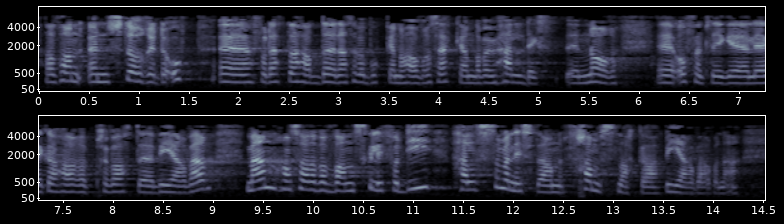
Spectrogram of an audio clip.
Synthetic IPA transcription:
ɑt̪hɑnœnskəɔɾʏd̪ːɑʔʊpːfɔd̪ɛt̪ːəɦɑd̪ːəd̪ɛt̪ːəʋɑɾbʊkːənɑhɑʋʁəsɛkːənd̪ɛʋɑɾʉɦɛld̪ɪɡs | nɔɾ | ʔɔfənt̪ʰlɪɡəleːɡəɾɦɑɾpʰɾɪʋɑːt̪əbiːæɾʋæɾbmɛnɦɑnsɑːd̪ɛʋɑɾʋɑnskəlɪfɔd̪iːhɛlsəmɪnɪst̪əɾənfɾɑmsnɑkːɑbiːæɾʋæ̰ɾbənə̰

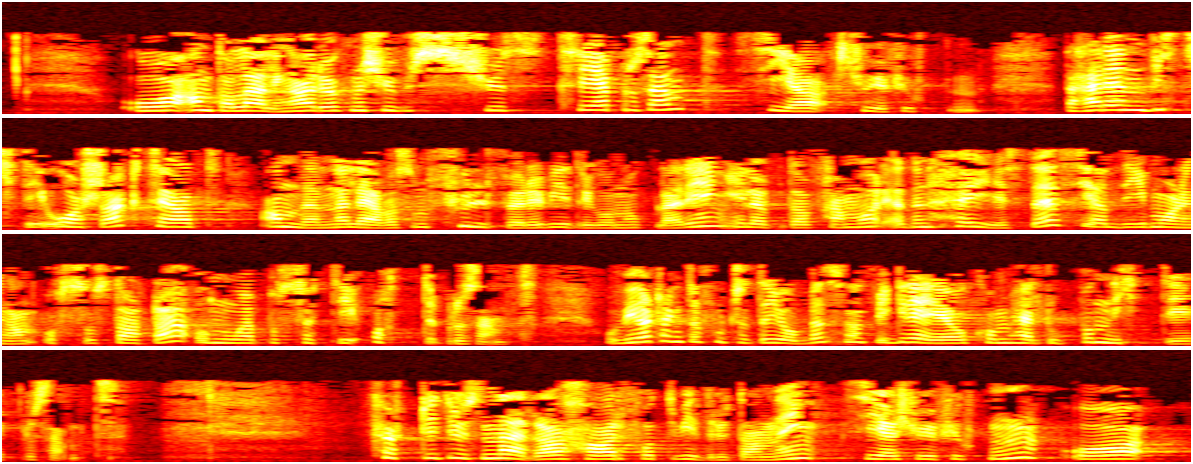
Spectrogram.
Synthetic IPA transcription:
ʔɔɑnt̪ɑlæːlɪŋəhɑɾøːkt̪mɛɕʉɕʉːət̪ʰɾeːpʰɾʊsɛnt̪siːɑɕʉːəfjʊʈɳ̩d̪̥ɛɦæːɾæɾɛnʋɪkt̪ɪʔoːʂɑːkt̪ʰɪlɑt̪ʔɑ̰nd̪eːln̩əɛleːʋəʂɔmfʉlːføːɾəɾʋiːd̪əɾəɡoːənəʊpːlæːɾɪŋɪ̰løːpət̪ɑʋfɛmoːɾʔæ̰ɖɛnhœʏəst̪əsiːɑd̪ɪmoːlɪŋɑnɔsːɔst̪ɑːʈɑʔɔnuːæɾpʰɔsœt̪ːɪʔɔt̪ːəpʰɾʊsɛ̰nt̪ɔʋɪhɑʈʰɛŋk̚t̪ɔfʊʈʂɑt̪ːəjɔbːənsɔnɑt̪ʋɪɡɾæɪəɾɔkʰɔmːheːlt̪ʊpʰːɔnɪt̪ːɪpʰɾʊsɛ̰nt̪ | fœʈːɪt̪ʰʉːsən̩læːɾəɾɑhɑɾfɔt̪ːʋiːd̪əɾəʉːt̪d̪ɑnːɪŋsiːɑçʉːəfjʊʈːɳ̩ʔɔ

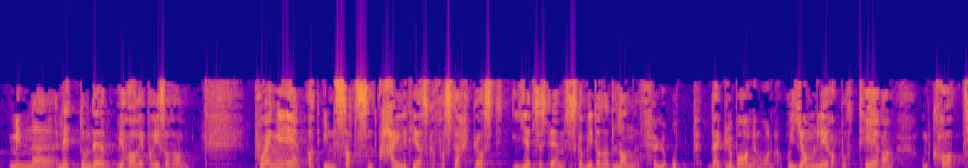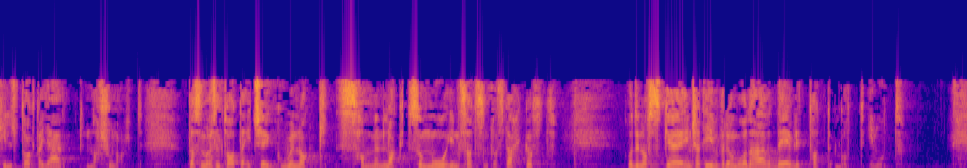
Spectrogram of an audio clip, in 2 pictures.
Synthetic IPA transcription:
mɪnːəlɪt̪ːɔmd̪ɛʋɪɦɑɾɪpʰɑɾiːsɑːʋt̪ʰɑːln̩ | pʰʊɛŋːəɛɾɑt̪ɪnsɑt̪sn̩hæɪlət̪ʰiːɑskɑlfɔʁʂst̪æɾkɑst̪iːɛt̪sʏst̪eːmsɔmskɑlb̪iːd̪ɾɑːt̪ɑt̪lɑnːfœlːəʔʊpːd̪æɪɡlʊbɑːləmo̰ːlə̰ɔjɑmnlɪɾɑpʊɾt̪ʰeːɾəɔmkʰɑːt̪ʰɪlt̪ʰɑːkd̪ɑjæːɾnɑʂʊnɑ̰ːlt̪d̪æʁsɔmʁɛsʉlt̪ʰɑːt̪ɑɪçːəæɡuːənɔkːsɑmːənlɑkt̪sɔmoːʔɪnsɑt̪snfɔʁʂt̪æʁkɑst̪ | ɔd̪ɛnɔʁskəɪnɪsɑt̪ʰiːʋəpʰɔd̪ɛʊmʁoːd̪əhæːɾd̪ɛæblɪt̪ʰːɑt̪ːɡɔt̪ːɪmṵːt̪

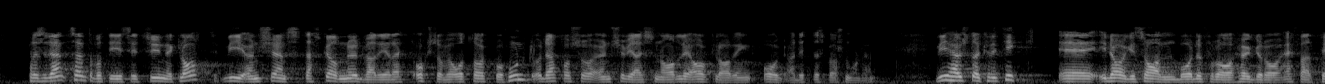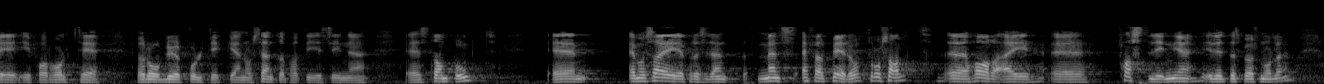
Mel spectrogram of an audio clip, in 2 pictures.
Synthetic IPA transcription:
pʰɾɛs̬ɪd̪ɛnt̪sɛnt̪əɾpɑʈ̪iːəsɪt̪syːnɛkʰlɑːɾt̪ʋɪœnʃəɛnst̪æɾkɑɾnøːd̪ʋæɾɪəɾɛt̪ʰːɔksɔʋɛoːt̪ʰɑːk̚pʰɔhʊnd̪ɔd̪æɾfɔɾsɔœnʃəʋɪæɪsnɑːɾɭɪɑːʋkʰlɑːɾɪŋoːɡɑ̰d̪ɛt̪ːəspœʂmoːlə̰ | ʋɪhɑʉst̪əɾkʰɾɪt̪ʰɪkː | ɪd̪ɑːɡɪsɑːlnboːd̪əfɾɔɦœɡəɾɔɛfæɾpʰeːɪfɔɾhɔlt̪ʰɪlɾoːblyːɾpʰʊlɪt̪ʰɪkːənɔsɛnt̪əpʰɑʈiːəsiːnəst̪ɑnpʊŋkt̪ | jæɪmɔsæɪpʰɾɛs̬ɪd̪ɛnt̪mɛnsɛfæɾpeːd̪oːt̪ʰɾɔsɑlt̪ɦɑɾæɪ | fɑst̪lɪnjəɪd̪ɛt̪ːəspœʂmoːlə

